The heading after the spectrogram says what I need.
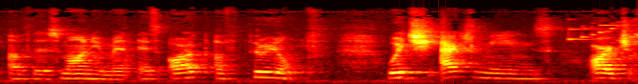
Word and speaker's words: Arc de Triomphe: The right pronunciation of this monument is Arc de Triomphe, which actually means Arch of Stars.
